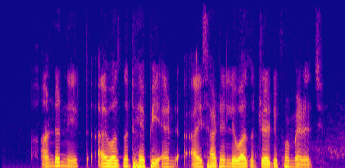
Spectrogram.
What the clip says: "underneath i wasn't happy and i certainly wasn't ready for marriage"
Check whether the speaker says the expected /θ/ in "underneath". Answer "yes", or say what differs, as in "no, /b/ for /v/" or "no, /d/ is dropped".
no, /t/ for /θ/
